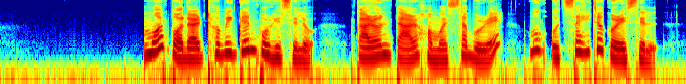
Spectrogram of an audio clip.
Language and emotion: Assamese, happy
